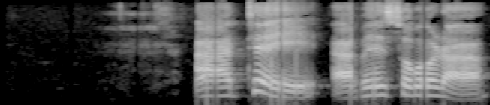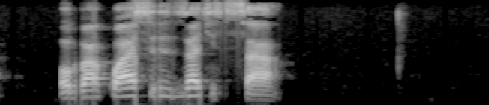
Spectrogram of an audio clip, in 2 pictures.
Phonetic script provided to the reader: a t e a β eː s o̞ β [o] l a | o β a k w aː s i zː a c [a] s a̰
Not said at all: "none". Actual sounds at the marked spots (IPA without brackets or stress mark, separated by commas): o, i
